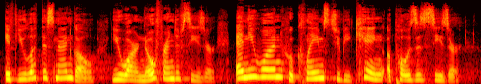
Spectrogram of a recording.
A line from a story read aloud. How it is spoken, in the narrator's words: the Jews kept shouting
